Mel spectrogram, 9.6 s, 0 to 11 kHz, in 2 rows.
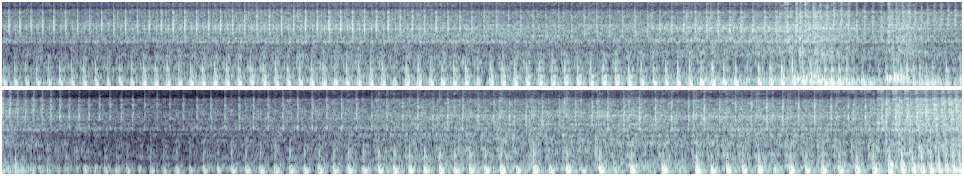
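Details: TMX155 motorcycle, engine cold after resting: very loud clattering knock with metallic rattle that follows the engine as it revs and settles; worn connecting rod and bearings knocking.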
